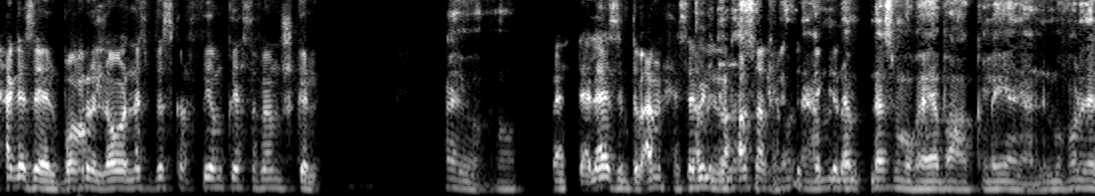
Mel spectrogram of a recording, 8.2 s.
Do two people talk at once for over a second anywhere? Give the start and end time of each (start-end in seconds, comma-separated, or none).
5.2-6.4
